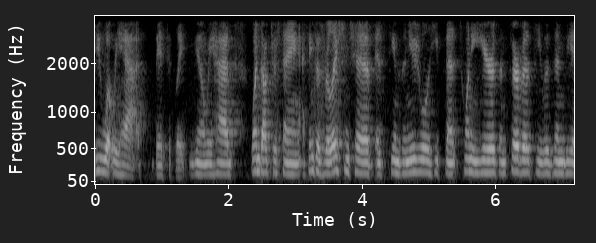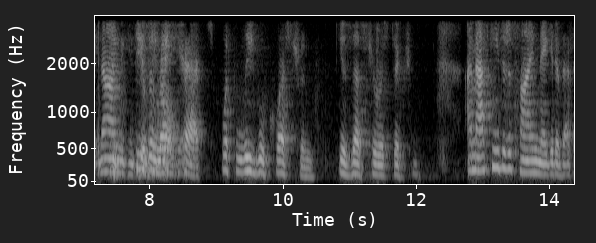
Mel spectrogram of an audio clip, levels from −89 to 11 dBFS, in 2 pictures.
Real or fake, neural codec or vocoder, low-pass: fake; codec, 16 kHz in and 24 kHz out, 1 kbps, XY-Tokenizer; 3.6 kHz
